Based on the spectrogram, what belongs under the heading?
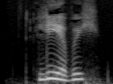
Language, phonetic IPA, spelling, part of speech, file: Russian, [ˈlʲevɨj], левый, adjective / noun, Ru-левый.ogg
- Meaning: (adjective) 1. left, left-hand 2. port 3. left-wing, leftist 4. counterfeit 5. wrong, strange, fake, impertinent, unrelated; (noun) leftist, one who believes in the political left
